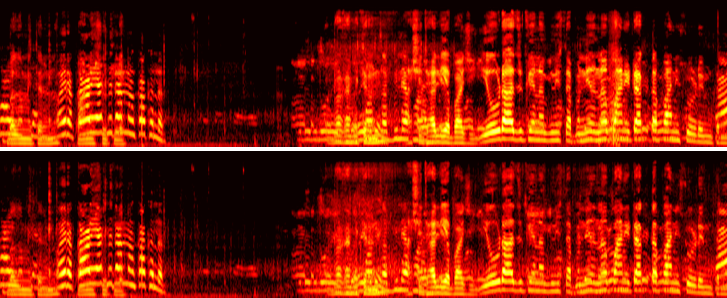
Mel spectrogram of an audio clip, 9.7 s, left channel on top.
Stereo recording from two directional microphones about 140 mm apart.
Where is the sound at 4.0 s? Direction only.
35° right (ahead or behind).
